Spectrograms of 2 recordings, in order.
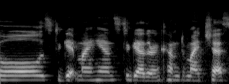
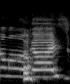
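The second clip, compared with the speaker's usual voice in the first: play-acted, encouraging, rallying cheer; 9 semitones higher than usual. Retelling how they spoke to their own cells: retelling cheering them on. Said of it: "cheering 'em on".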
